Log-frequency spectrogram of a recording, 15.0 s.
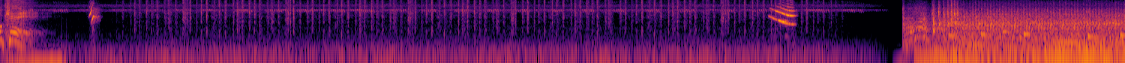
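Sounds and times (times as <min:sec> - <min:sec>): crickets chirping: 0:00.2 - 0:11.9.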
